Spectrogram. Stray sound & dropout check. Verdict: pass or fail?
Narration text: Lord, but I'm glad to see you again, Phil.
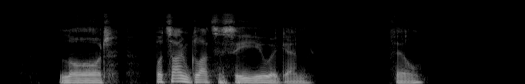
pass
